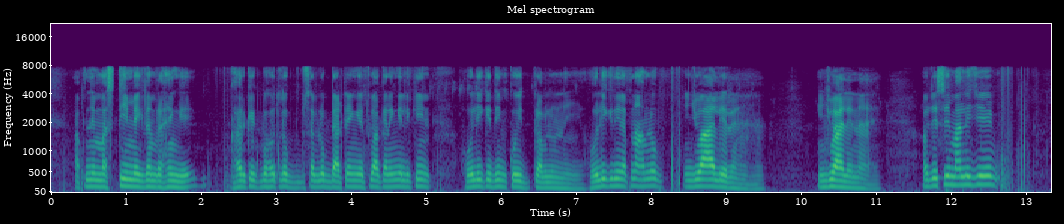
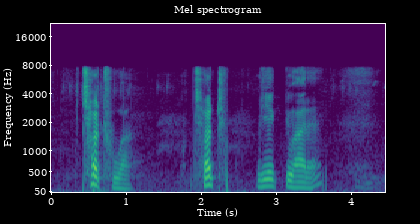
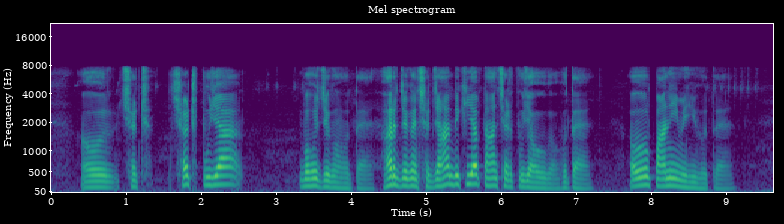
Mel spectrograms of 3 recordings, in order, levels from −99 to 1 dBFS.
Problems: none marked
